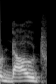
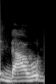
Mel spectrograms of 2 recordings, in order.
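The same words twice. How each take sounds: First: "डाउट" with no b sound; correct reading, silent b. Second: "डाबुट" with an audible b; wrong reading, b sounded. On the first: Teacher giving the correction, "डाउट" with the b silent. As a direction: say "डाउट" as daut, gliding straight to t. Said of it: "वो डाउट होता है". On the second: Teacher correcting an old mistake, "डाबुट" misread with a b. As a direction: say "डाबुट" as da-but, voicing the b. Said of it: "डाबुट नहीं होता". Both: Shown as a demonstration.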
